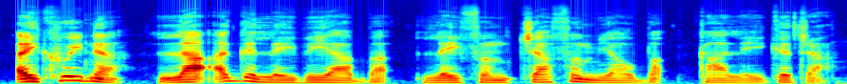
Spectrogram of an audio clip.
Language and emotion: Manipuri, neutral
